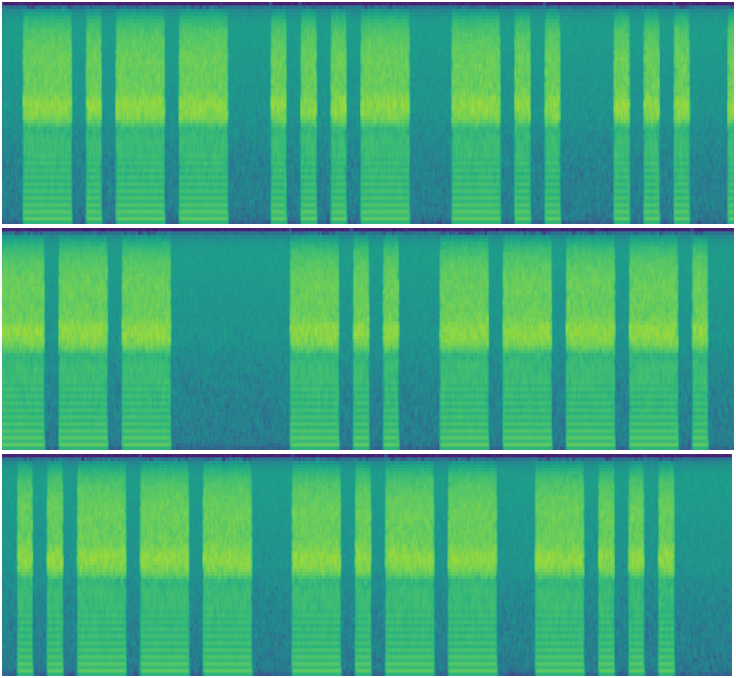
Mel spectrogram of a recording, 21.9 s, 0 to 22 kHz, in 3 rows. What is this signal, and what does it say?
Morse code, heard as a buzzer, hand-sent with a paddle, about 8 wpm. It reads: YVDSO D92YB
